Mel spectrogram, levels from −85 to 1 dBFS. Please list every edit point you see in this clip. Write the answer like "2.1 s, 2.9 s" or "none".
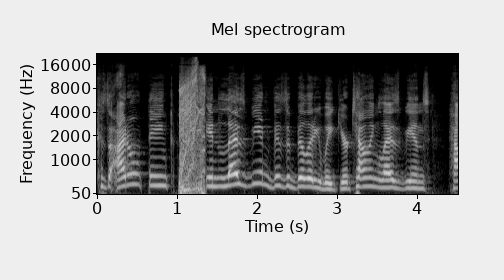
1.0 s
